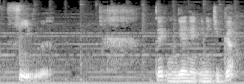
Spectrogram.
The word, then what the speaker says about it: cible: Jadi huruf C yang diikuti oleh A dibaca A, U, O itu dibaca K, capable, sementara huruf C yang diikuti oleh huruf I atau E dia dibaca S, cible.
